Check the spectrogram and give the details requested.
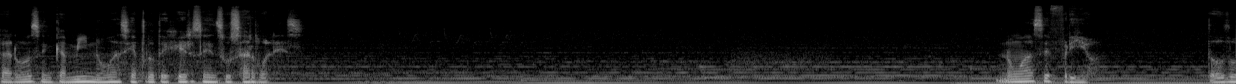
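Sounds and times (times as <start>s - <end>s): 
speech: 0.0s - 3.1s, 10.0s - 11.0s, 12.1s - 12.3s
gentle rain: 0.0s - 12.3s.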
